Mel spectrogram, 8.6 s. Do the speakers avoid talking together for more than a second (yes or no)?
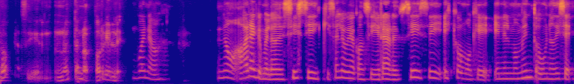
yes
